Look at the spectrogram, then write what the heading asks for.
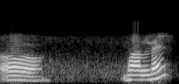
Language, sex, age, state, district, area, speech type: Assamese, female, 45-60, Assam, Jorhat, urban, conversation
